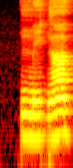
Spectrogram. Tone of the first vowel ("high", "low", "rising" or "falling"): low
